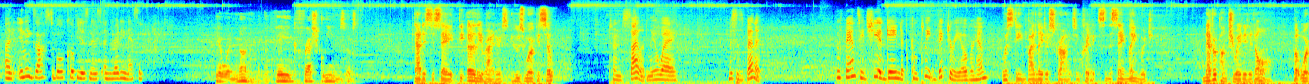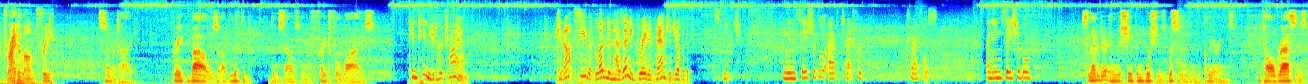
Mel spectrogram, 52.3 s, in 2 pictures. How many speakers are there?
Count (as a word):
four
